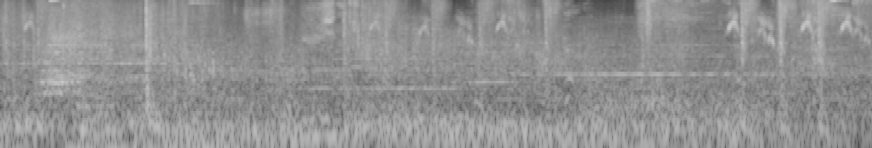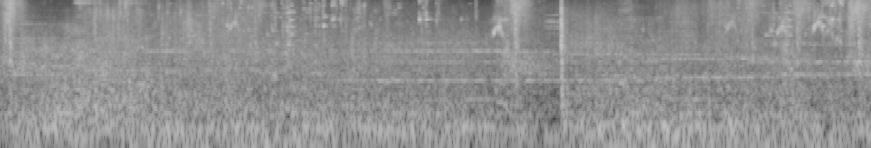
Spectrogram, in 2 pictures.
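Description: Confringo spell blasts in a Hogwarts video game burst out in repeated loud booms and crackling explosions over a continuous, busy game soundscape, close and dense throughout.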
